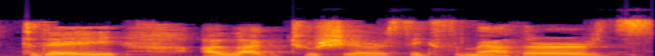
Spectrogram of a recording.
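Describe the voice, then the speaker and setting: A woman with a non-native accent speaks at a very slow pace, her fairly low voice marked by lively intonation. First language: not English. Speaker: language learner vlogger. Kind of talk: tutorial. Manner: halting with self-corrections.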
